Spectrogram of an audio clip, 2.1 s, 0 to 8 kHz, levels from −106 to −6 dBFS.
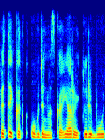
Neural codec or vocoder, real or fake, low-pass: codec, 24 kHz, 0.9 kbps, WavTokenizer, small release; fake; 7.2 kHz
